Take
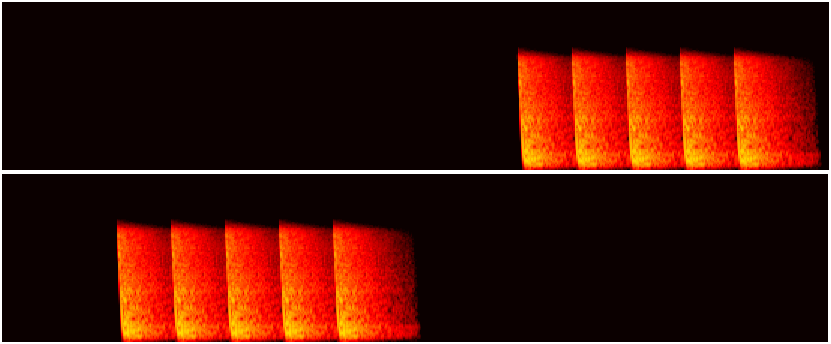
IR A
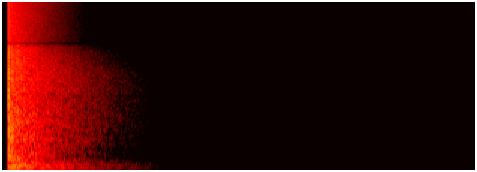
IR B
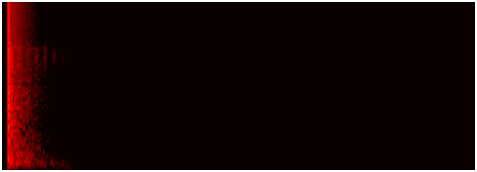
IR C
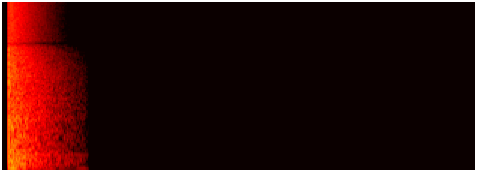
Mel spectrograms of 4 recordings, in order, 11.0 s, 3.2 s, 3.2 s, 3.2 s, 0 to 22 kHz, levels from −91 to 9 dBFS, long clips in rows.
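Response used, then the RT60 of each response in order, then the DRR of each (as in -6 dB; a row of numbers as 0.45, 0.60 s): C; 1.1, 0.50, 0.70 s; -4.0, 1.0, -6.0 dB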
